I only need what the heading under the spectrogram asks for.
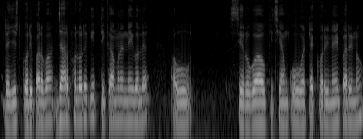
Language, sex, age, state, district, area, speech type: Odia, male, 18-30, Odisha, Balangir, urban, spontaneous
